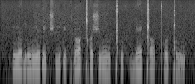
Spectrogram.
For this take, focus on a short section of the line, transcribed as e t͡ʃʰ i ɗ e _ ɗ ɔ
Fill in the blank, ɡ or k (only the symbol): k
